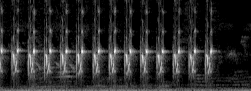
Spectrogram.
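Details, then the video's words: Prinia (prenjak), used to stimulate untrained young birds, giving a lively clicking call: sharp high clicks repeated about two and a half times per second in a steady run, then stopping, with low background rumble. "Prenjak Klik gacor ampuh merangsang burung bahan"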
